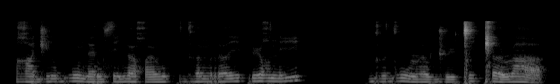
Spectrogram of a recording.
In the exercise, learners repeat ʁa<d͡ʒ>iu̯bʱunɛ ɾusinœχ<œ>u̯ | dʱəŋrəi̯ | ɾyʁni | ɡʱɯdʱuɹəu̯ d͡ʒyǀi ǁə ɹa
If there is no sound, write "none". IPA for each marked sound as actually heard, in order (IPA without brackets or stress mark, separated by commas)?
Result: d͡ʒ, œ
